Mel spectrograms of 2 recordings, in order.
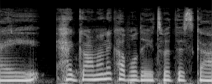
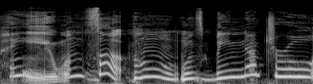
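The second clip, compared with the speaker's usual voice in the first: exaggerated cartoon voice, very high, very slow; 10 semitones higher than usual. Describing how he stops being natural, greeting like a cartoon version of himself. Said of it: "I just turn into like a cartoon version of myself. ... with that voice".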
